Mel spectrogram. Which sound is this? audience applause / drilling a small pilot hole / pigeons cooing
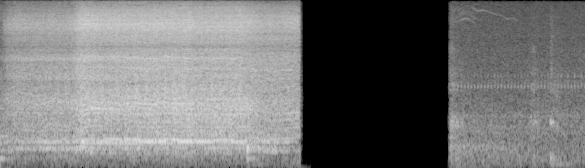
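drilling a small pilot hole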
